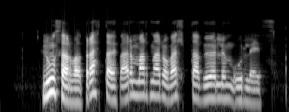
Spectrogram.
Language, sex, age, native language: Icelandic, male, 20-29, Icelandic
